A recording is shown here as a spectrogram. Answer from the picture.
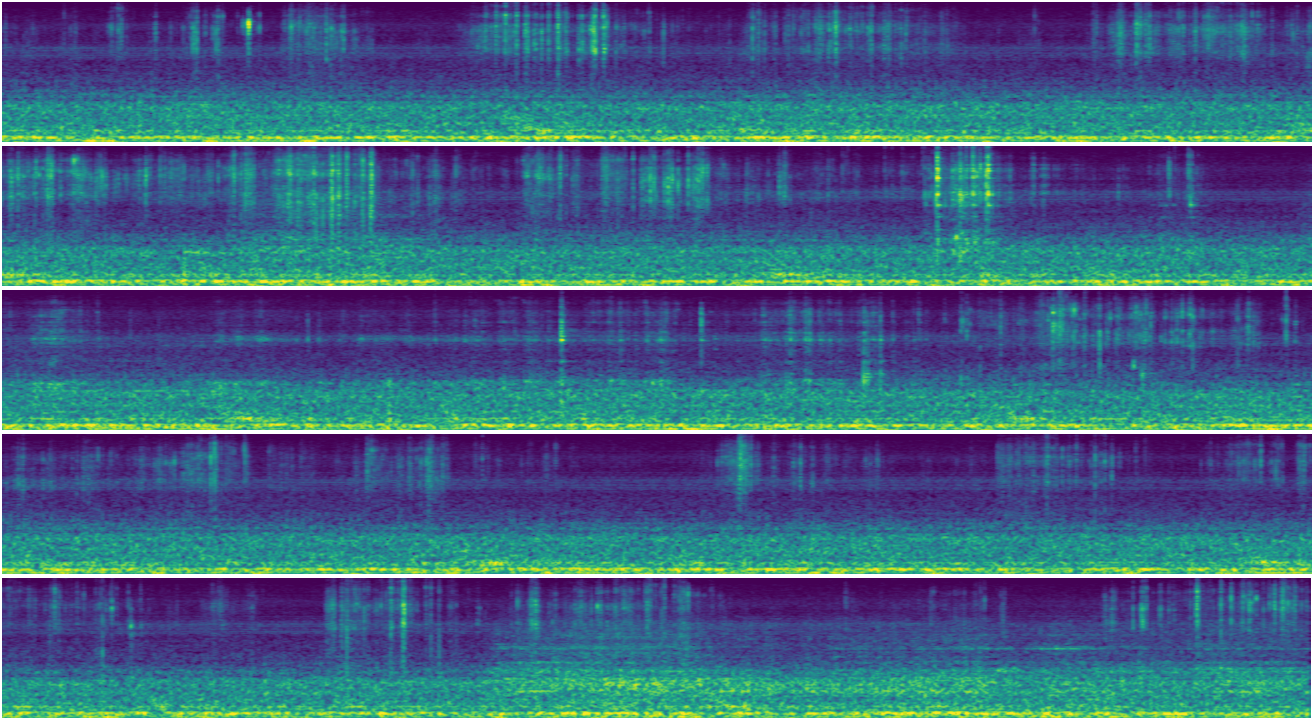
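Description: Small black glassy lumps being shifted about in a palm, giving scattered faint clicks and brief rustles over a steady low hum; the most distinct rustles come about eight and eleven seconds in.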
